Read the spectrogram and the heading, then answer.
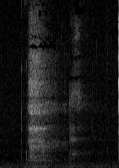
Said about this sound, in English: So, why'd you yawn? Now I'm gonna. I'm sorry. Hey, did we guys make you guys yawn? Because that would be cool.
